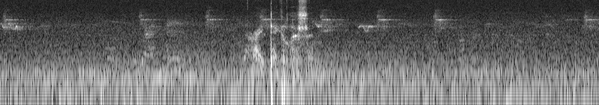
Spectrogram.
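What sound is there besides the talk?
birds chirping outdoors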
